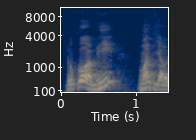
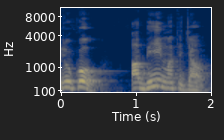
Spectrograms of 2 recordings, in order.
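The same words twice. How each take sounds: First: There is a pause right after the second word. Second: There is a pause right after the first word. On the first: The listener should wait just a minute or two. "रुको अभी, और फिर आपको पूर्ण ये आपका अल्प विराम लगाया" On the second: The listener should stay a long time and not leave now. "रुको और हमने लगा दिया अल्प विराम"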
